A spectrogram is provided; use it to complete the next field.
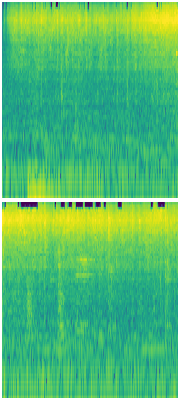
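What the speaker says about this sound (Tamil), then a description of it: "நல்லெண்ணெய் ஊற்றி இதை வதக்கலாம்" Citron peel sautéing in sesame oil in a pan, giving a steady, close sizzling hiss that swells slightly after the first few seconds, with no voices.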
